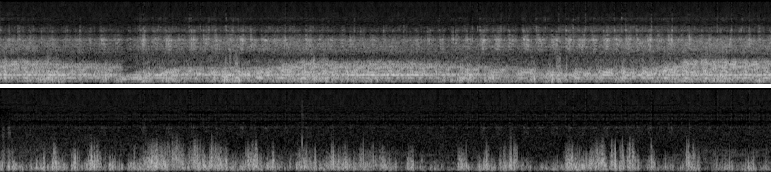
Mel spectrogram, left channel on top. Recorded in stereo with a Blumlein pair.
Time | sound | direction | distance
0.0 | a fan | 45° left | ?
